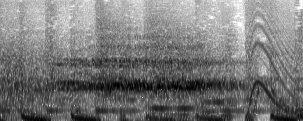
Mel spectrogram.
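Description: Car tyres squealing briefly, over film score with a rapid deep bass pulse and a falling swoosh near the end.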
